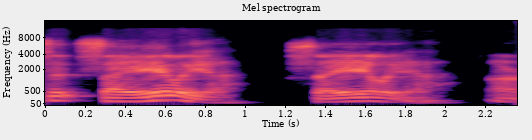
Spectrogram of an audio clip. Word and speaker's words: Sialia: genus are bluebirds in you remember and to pronounce it sialia sialia all right so here's our last chance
